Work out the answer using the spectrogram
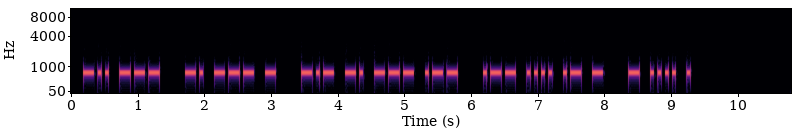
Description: Morse code, heard as a keyed tone, about 23 wpm, 700 Hz. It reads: DO NOT KNOW WHAT THE
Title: Speed-Racing - Sets of 5 Words 22wpm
